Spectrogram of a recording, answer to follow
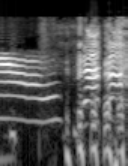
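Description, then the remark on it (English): A single long, drawn-out cat meow heard over the phone with a steady, even pitch, clear, followed right away by a person talking. “Socks on the phone right now on the Kevin and Bean Show. Hey, kitty.”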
